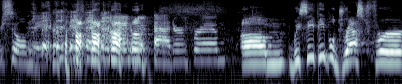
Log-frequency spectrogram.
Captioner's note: all laughing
